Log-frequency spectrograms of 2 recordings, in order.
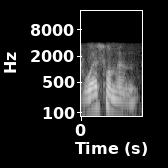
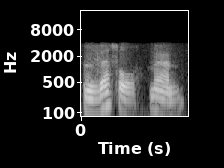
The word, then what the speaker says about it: Wesselman: And he said, you know, the ancestors asked me what your name was, and I told them, your name is Wesselman, Hank Wesselman. And they told me, I wasn't pronouncing your name right. They said you're actually pronounced Vesselman, that you're a vessel, like the canoe.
